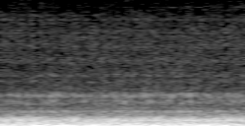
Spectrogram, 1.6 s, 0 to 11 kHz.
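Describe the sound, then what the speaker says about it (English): Cessna 310 twin-engine plane in a flight simulator game, a steady low droning engine hum that stays constant and fairly loud throughout, with no talking over it. "You're about to hear how good these engine sounds are on this plane."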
